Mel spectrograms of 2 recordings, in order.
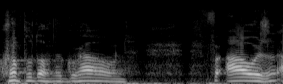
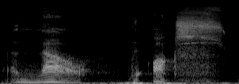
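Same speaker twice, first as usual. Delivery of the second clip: ordinary delivery, nothing marked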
